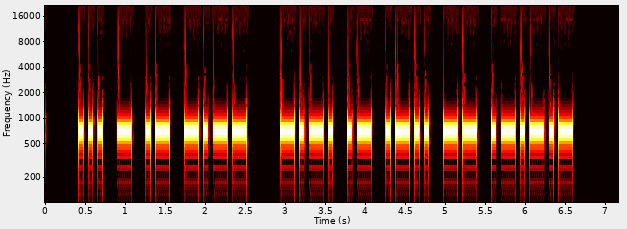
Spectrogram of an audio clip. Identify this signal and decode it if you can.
Morse code, heard as a keyed tone, about 21 wpm, 700 Hz. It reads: STAY CALM.
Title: Sentences with 7-Word Phrases - 20wpm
